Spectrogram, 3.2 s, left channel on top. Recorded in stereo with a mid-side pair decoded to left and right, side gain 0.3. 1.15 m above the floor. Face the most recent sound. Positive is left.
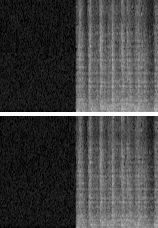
turn(degrees=40)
